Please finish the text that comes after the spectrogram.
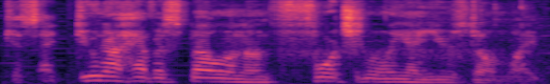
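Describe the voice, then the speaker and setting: A man's voice: medium pitch, big pitch swings, very fast, a little mellow, soft background music. A man chatting casually and bluntly as a player in a tabletop role-playing game.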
